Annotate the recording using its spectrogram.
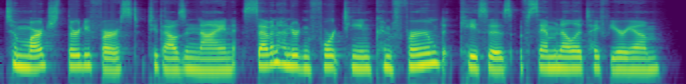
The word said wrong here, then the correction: Typhimurium: Oh, I think I'm saying that wrong. Typhimurium. Oops.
